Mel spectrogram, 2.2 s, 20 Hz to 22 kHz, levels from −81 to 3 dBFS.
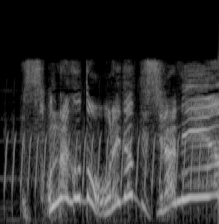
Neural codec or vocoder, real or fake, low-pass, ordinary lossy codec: none; real; 7.2 kHz; none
